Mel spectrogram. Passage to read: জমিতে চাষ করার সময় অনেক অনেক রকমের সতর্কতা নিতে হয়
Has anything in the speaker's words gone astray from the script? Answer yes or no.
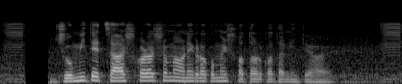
yes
